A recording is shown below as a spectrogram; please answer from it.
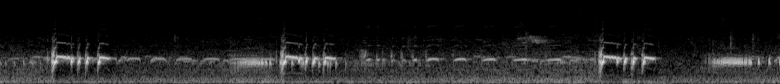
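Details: Local zebra dove song, clear and sweet: three bursts of sharp, rapid staccato notes breaking into rolling trills, joined by softer, evenly spaced cooing notes and buzzy sustained phrases.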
